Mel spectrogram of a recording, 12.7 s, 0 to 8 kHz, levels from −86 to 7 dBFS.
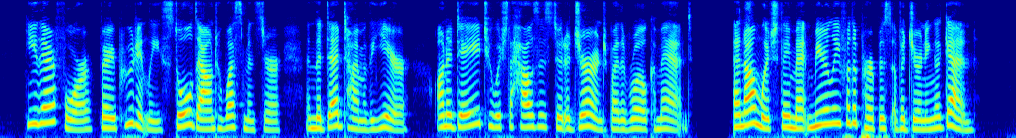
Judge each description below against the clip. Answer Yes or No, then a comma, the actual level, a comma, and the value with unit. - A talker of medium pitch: No, high, 225 Hz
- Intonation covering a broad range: No, average, 4.2 semitones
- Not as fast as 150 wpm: No, average, 190 wpm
